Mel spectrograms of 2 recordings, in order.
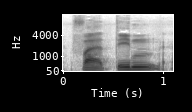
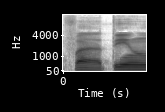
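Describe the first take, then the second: First: The final n is pronounced clearly. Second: The n is hidden, nasalized and held longer. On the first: The speaker calls it wrong. "tampak kelihatan ketika kita ucapkan begitu" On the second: The speaker calls it right. "kita samarkan. Kemudian didengungkan... kita panjangkan sejenak seperti dua harakat"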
